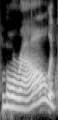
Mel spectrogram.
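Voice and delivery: normal talking voice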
